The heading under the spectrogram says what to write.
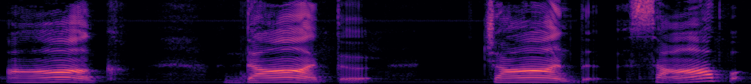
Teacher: चंद्र बिंदु की ध्वनि को अनुनासिक कहा जाता है उसका उच्चारण नाक और गले दोनों से होता है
